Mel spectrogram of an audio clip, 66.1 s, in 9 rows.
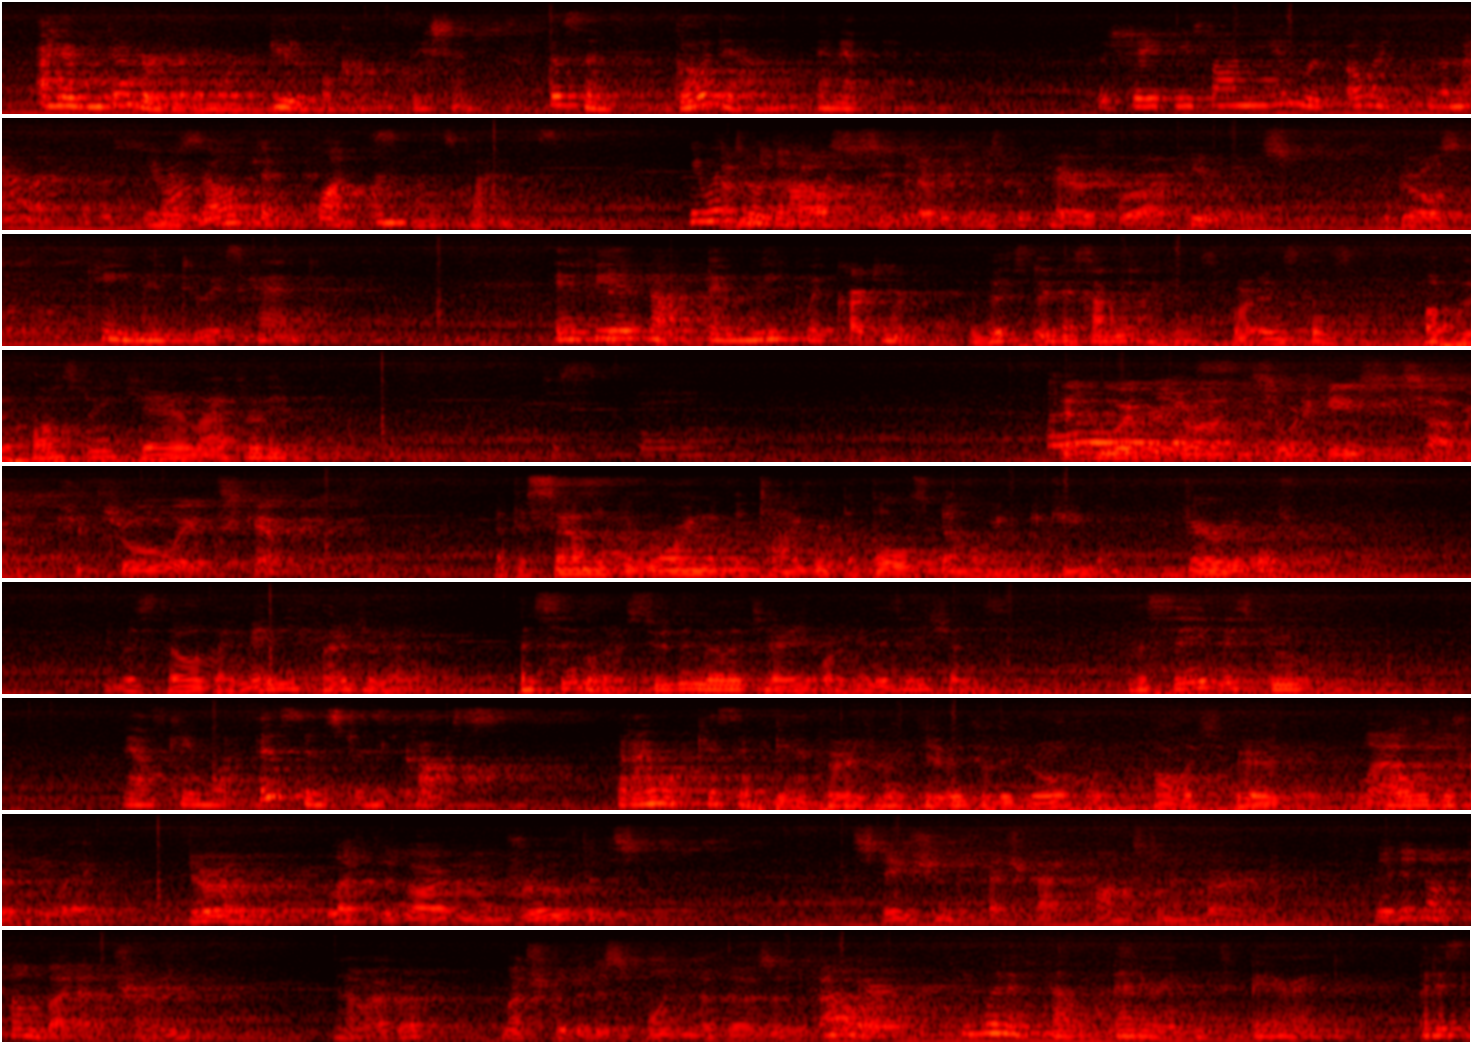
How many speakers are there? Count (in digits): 10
